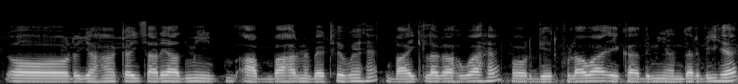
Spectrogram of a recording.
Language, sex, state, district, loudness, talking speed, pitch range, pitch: Hindi, male, Bihar, East Champaran, -20 LUFS, 195 wpm, 135-145 Hz, 140 Hz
